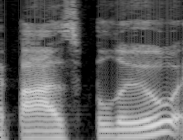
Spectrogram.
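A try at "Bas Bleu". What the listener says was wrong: You don't pronounce the S. It's a French.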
